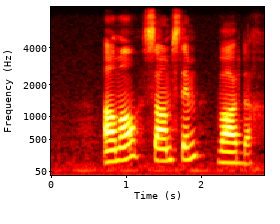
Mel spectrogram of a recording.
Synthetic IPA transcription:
ʔɑlˠmɑlˠsɑːmstɛm | vɑːrdəχ

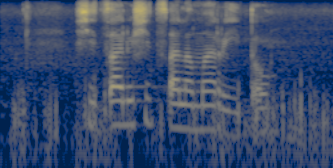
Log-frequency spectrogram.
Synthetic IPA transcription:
ʃit͡salɛʃit͡salamariːtʼɔ

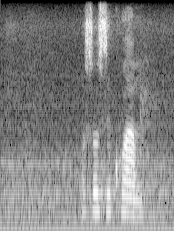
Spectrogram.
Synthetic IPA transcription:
usosikʰwaːma

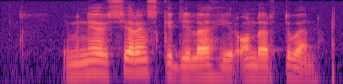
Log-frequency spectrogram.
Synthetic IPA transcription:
diminiəɾisiəɾəŋskədiləɦiːɾʔɔ̰ndərtuən

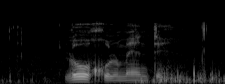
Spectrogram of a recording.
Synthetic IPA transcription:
loχulumɛːn̩tʼɛ̰

